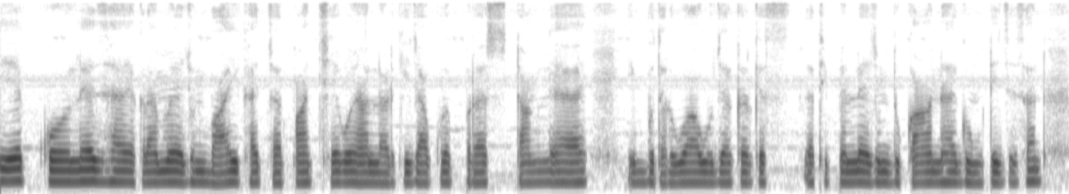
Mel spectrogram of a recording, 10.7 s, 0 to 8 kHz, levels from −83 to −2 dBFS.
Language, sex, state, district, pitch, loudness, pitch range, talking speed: Hindi, male, Bihar, Jamui, 120 Hz, -34 LUFS, 120-125 Hz, 140 wpm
